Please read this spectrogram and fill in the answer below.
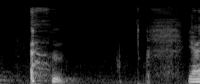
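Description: A man clears his throat once: a short, sudden sound with a falling pitch, followed by a pause before he speaks again.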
